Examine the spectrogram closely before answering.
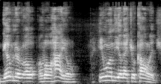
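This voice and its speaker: A dark, mellow tone pairs with a fairly high pitch in this man's voice. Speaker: social media creator. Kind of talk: casual monologue to camera. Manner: fast; halting, many restarts.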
